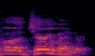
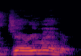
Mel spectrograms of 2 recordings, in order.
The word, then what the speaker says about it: gerrymandering: Have you heard of gerrymandering? No, I don't think you said it right. No, it's gerrymandering.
